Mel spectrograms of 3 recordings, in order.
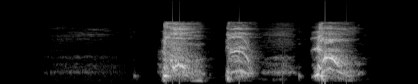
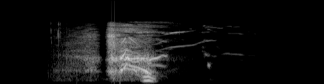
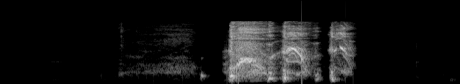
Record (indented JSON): {
  "three_cough_length": "4.2 s",
  "three_cough_amplitude": 29755,
  "three_cough_signal_mean_std_ratio": 0.41,
  "exhalation_length": "3.2 s",
  "exhalation_amplitude": 21292,
  "exhalation_signal_mean_std_ratio": 0.39,
  "cough_length": "4.6 s",
  "cough_amplitude": 28930,
  "cough_signal_mean_std_ratio": 0.36,
  "survey_phase": "alpha (2021-03-01 to 2021-08-12)",
  "age": "18-44",
  "gender": "Male",
  "wearing_mask": "No",
  "symptom_cough_any": true,
  "symptom_diarrhoea": true,
  "symptom_fatigue": true,
  "symptom_fever_high_temperature": true,
  "symptom_headache": true,
  "symptom_change_to_sense_of_smell_or_taste": true,
  "symptom_loss_of_taste": true,
  "symptom_onset": "2 days",
  "smoker_status": "Never smoked",
  "respiratory_condition_asthma": false,
  "respiratory_condition_other": false,
  "recruitment_source": "Test and Trace",
  "submission_delay": "2 days",
  "covid_test_result": "Positive",
  "covid_test_method": "RT-qPCR",
  "covid_ct_value": 12.2,
  "covid_ct_gene": "ORF1ab gene",
  "covid_ct_mean": 12.9,
  "covid_viral_load": "60000000 copies/ml",
  "covid_viral_load_category": "High viral load (>1M copies/ml)"
}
